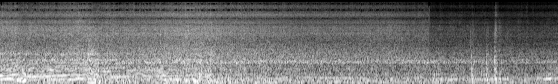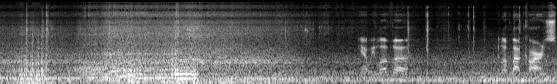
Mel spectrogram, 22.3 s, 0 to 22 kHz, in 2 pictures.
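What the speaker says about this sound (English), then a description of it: "We love loud cars, but you know, high flow downpipe and a resonator delete." A BMW M240 with a high-flow downpipe and resonator delete drives at night, its exhaust a steady, loud droning rumble that rises and falls with throttle changes. Someone talks over it throughout.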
